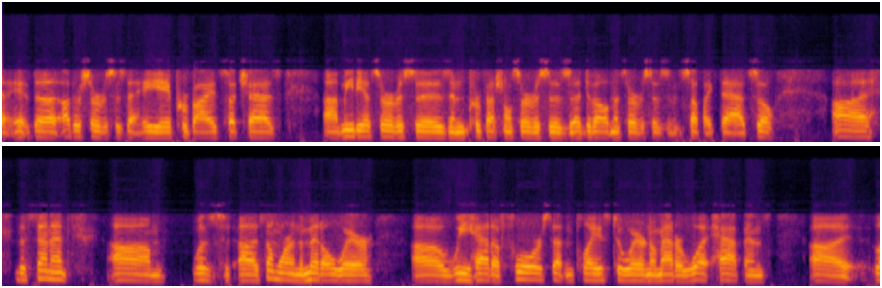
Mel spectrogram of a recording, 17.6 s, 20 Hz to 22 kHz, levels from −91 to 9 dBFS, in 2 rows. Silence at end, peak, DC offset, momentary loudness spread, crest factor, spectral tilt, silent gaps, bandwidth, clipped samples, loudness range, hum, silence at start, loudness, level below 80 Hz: 0 s; -2 dBFS; under 0.1%; 7 LU; 14 dB; -7 dB/octave; none; 8.2 kHz; under 0.1%; 3 LU; none; 0 s; -15 LUFS; -60 dBFS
